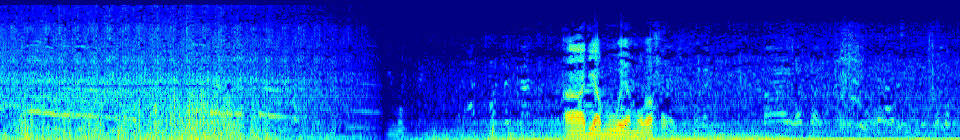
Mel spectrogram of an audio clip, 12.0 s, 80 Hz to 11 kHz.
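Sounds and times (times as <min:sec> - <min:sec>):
faint voices: 0:00.0 - 0:07.0
vehicle engine idling: 0:00.0 - 0:12.0.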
